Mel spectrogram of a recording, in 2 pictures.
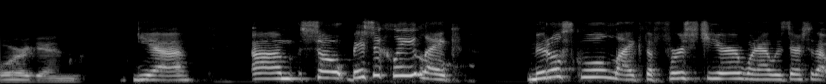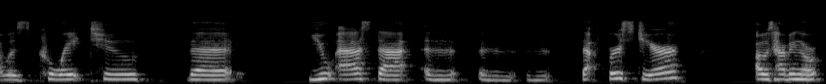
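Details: Adult woman who stutters, herself a speech-language pathologist; mainly silent blocks when younger, later fillers, with covert periods; here part-word and word repetitions; stuttering.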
